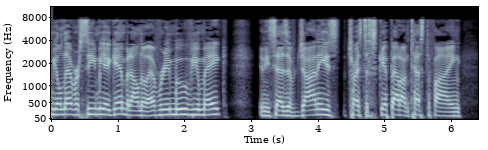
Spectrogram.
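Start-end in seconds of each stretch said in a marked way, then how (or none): none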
